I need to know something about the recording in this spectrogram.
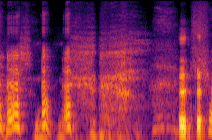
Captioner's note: laughing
